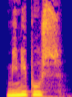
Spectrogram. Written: minibus

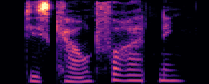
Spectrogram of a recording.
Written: discountforretning

